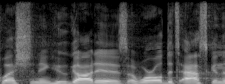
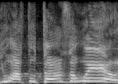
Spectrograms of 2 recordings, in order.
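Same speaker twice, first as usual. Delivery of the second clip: play-acted urgent, frantic shout, pitched very high; 6 dB louder than usual. Retelling what she yelled after being made to get out of the car: retelling her yelling. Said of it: "She's like yelling".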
